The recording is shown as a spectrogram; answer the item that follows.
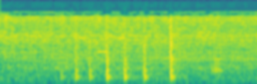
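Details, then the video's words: A shoebill gives a quick run of about seven hollow, knocking clatters in under a second, then a faint softer note, over a low background hiss. "Shoebill Storks make some Odd Noises"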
